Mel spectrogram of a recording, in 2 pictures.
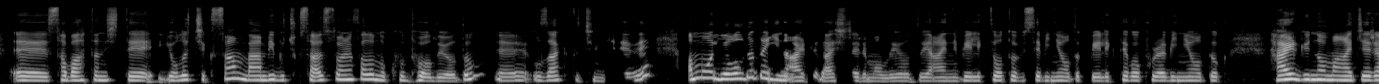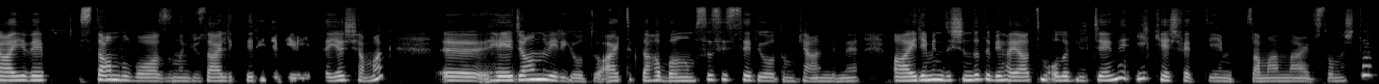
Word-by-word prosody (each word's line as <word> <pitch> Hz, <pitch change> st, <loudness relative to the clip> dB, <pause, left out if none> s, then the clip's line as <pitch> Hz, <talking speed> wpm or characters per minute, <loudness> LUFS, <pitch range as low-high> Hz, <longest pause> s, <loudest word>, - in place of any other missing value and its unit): eee, 185 Hz, -1 st, +3 dB
sabahtan, 195 Hz, +1 st, 0 dB
işte, 190 Hz, -2 st, -1 dB
yola 210 Hz, -3 st, 0 dB
çıksam 260 Hz, +4 st, 0 dB
ben 200 Hz, -1 st, +2 dB
1,5 200 Hz, -2 st, -2 dB
saat 190 Hz, +1 st, 0 dB
sonra 220 Hz, +1 st, +3 dB
falan 230 Hz, -1 st, +2 dB
okulda 190 Hz, -1 st, -4 dB
oluyordum. 160 Hz, +5 st, 0 dB, 0.2 s
Eee, 180 Hz, +1 st, -4 dB
uzaktı 195 Hz, +2 st, -3 dB
çünkü 160 Hz, -6 st, -11 dB, 0.3 s
evi. 200 Hz, -, 0 dB, 0.4 s
Ama 285 Hz, +7 st, +3 dB
o -, -, +2 dB
yolda 255 Hz, +5 st, +4 dB
da 305 Hz, -, 0 dB
yine 215 Hz, -7 st, +3 dB
arkadaşlarım 165 Hz, 0 st, -5 dB
oluyordu. 160 Hz, +2 st, -6 dB
Yani, 160 Hz, -1 st, -6 dB
birlikte 180 Hz, +2 st, -2 dB
otobüse 190 Hz, -1 st, -3 dB
biniyorduk, 180 Hz, 0 st, -5 dB
birlikte 170 Hz, +3 st, -3 dB
vapura 180 Hz, 0 st, -1 dB
biniyorduk. 180 Hz, 0 st, -4 dB, 0.4 s
Her 220 Hz, +4 st, +8 dB
gün 225 Hz, -1 st, +5 dB
o 220 Hz, -1 st, +6 dB
macerayı 195 Hz, -1 st, +3 dB
ve 195 Hz, 0 st, +3 dB, 0.3 s
İstanbul 205 Hz, -, +2 dB
Boğazı'nın 160 Hz, -1 st, -5 dB
güzellikleriyle 165 Hz, +3 st, -5 dB
birlikte 150 Hz, +2 st, -8 dB
yaşamak, 190 Hz, -, -1 dB, 0.6 s
eee, 180 Hz, -2 st, +2 dB
heyecan 210 Hz, +5 st, +7 dB
veriyordu. 160 Hz, -5 st, -2 dB
Artık 180 Hz, +6 st, -4 dB
daha 180 Hz, 0 st, -2 dB
bağımsız 170 Hz, +6 st, -3 dB
hissediyordum 185 Hz, -8 st, -3 dB
kendimi. 150 Hz, 0 st, -8 dB, 0.3 s
Ailemin 195 Hz, +4 st, +5 dB
dışında 205 Hz, +2 st, +1 dB
da 225 Hz, -3 st, +1 dB
bir 195 Hz, -, +3 dB
hayatım 185 Hz, +3 st, +1 dB
olabileceğini 195 Hz, +8 st, 0 dB
ilk 270 Hz, +2 st, -2 dB
keşfettiğim 170 Hz, -6 st, -5 dB
zamanlardı 150 Hz, +2 st, -7 dB
sonuçta. 160 Hz, -, -7 dB
185 Hz, 125 wpm, -23 LUFS, 170-205 Hz, 0.6 s, Her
